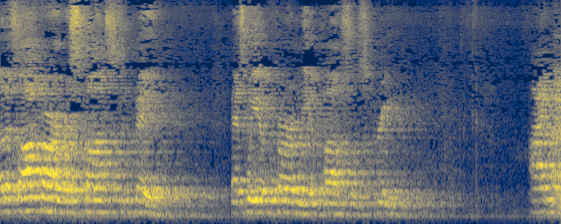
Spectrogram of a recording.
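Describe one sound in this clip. An elderly man speaks calmly in an echoing room.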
